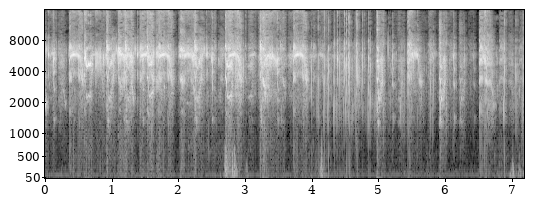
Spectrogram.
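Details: Swiftlets giving a call sound used to lure birds: dense, high, buzzy twittering of many overlapping chirps, a steady crackling chatter with brief dips roughly every second.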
